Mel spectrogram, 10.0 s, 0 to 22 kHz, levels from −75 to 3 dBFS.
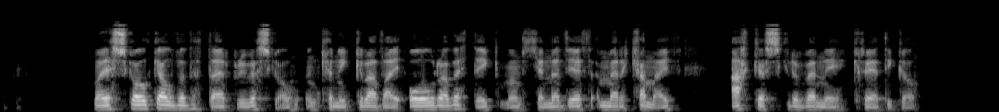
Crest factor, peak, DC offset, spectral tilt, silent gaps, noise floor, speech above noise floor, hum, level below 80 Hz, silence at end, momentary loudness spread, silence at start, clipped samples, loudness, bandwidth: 20 dB; -4 dBFS; under 0.1%; -2.5 dB/octave; 7.12-7.30 s; -65 dBFS; 42 dB; none; -72 dBFS; 0.85 s; 14 LU; 0.95 s; under 0.1%; -22 LUFS; 9.4 kHz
